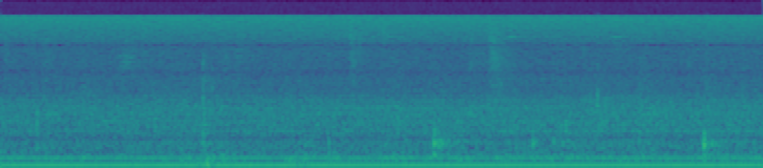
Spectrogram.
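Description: Footsteps tap softly across a hard floor in a large, quiet room.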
